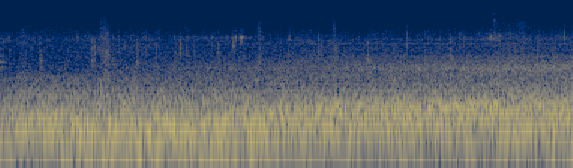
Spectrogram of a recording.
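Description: Thunderstorm on Regis III in The Invincible: a loud, continuous roar of rain and rolling rumble fills the scene without pause, heavy and close.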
